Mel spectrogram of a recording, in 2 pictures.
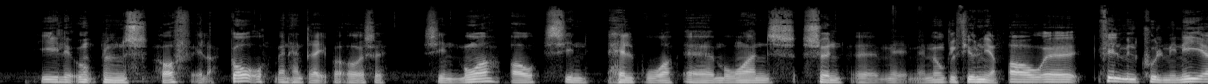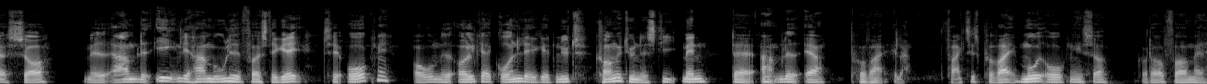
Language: Danish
